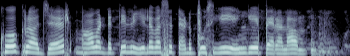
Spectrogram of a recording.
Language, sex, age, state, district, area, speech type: Tamil, female, 18-30, Tamil Nadu, Kallakurichi, rural, read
